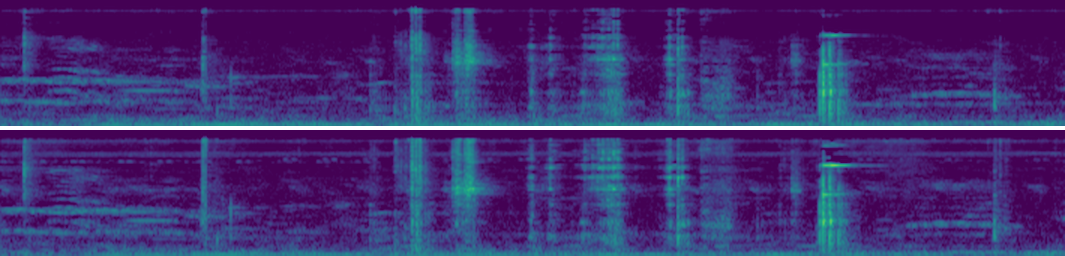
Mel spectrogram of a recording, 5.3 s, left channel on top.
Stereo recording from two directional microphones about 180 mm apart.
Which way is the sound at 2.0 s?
10° right (ahead or behind).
